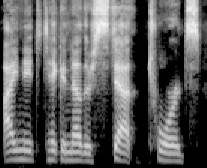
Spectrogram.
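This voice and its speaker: A woman podcast host speaks in a reflective, affirming way and sometimes restarts her sentences. Her voice is a little low, recorded close and dry. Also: little pitch movement, fairly quick, no room sound. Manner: affirming, thoughtful, some restarts. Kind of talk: reflective conversational talk.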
